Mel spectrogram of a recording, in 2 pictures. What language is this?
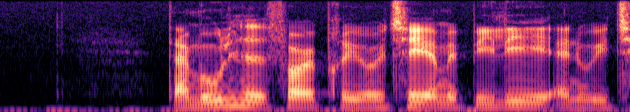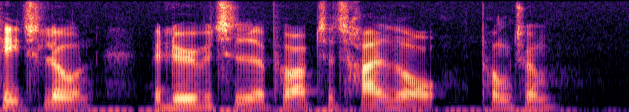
Danish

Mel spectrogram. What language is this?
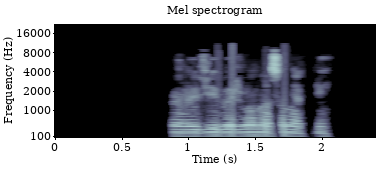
Pashto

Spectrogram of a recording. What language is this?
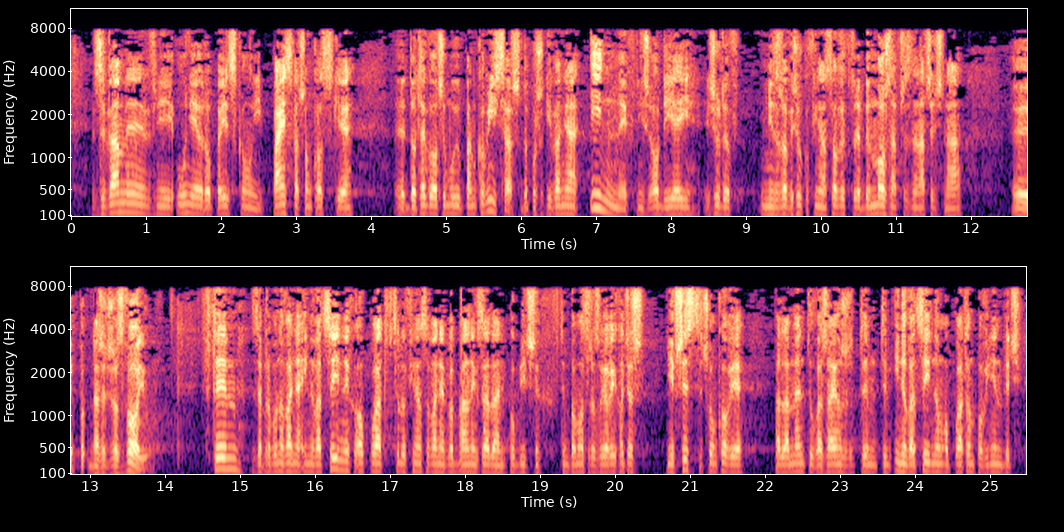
Polish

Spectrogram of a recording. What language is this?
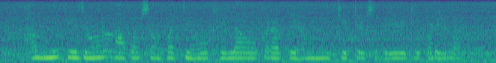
Bhojpuri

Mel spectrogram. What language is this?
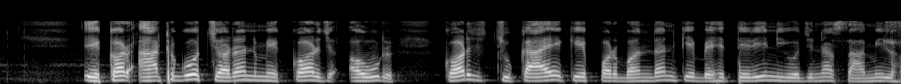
Bhojpuri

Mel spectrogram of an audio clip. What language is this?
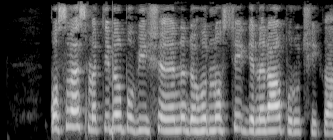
Czech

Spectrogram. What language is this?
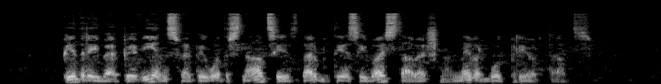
Latvian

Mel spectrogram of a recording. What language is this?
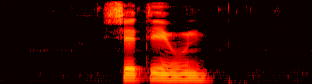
Nepali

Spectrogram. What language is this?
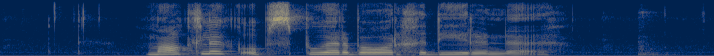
Afrikaans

